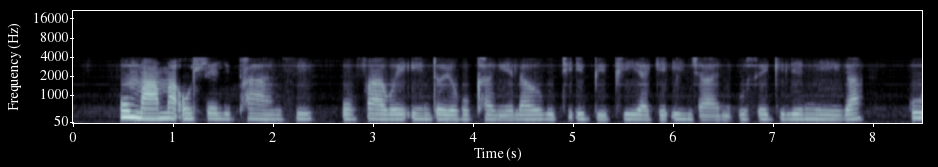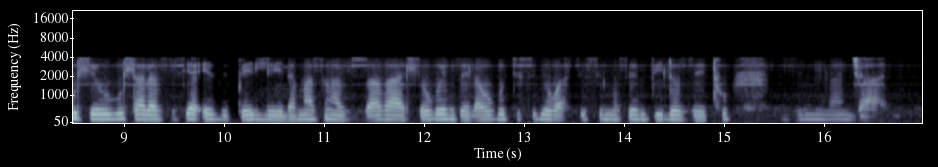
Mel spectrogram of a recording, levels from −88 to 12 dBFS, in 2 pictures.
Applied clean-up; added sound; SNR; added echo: neural separator model SepFormer DNS4.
